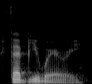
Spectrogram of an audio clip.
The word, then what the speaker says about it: February: I can't remember, but that is a difficult one to spell in English because there is an R in the middle, but you don't really pronounce that R. So, February.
